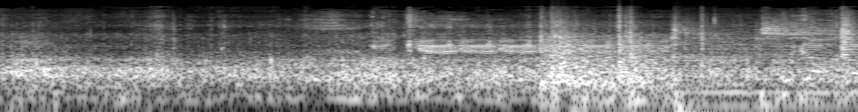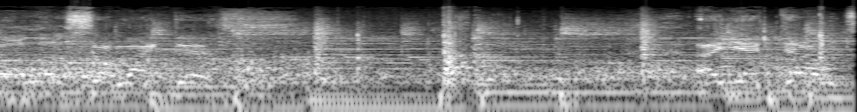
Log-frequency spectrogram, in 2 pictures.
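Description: Skateboard wheels rolling over paving, with sharp board pops and landing clacks from tricks. About three seconds in, a hip-hop track with a deep stepping bass line comes in under the skating.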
